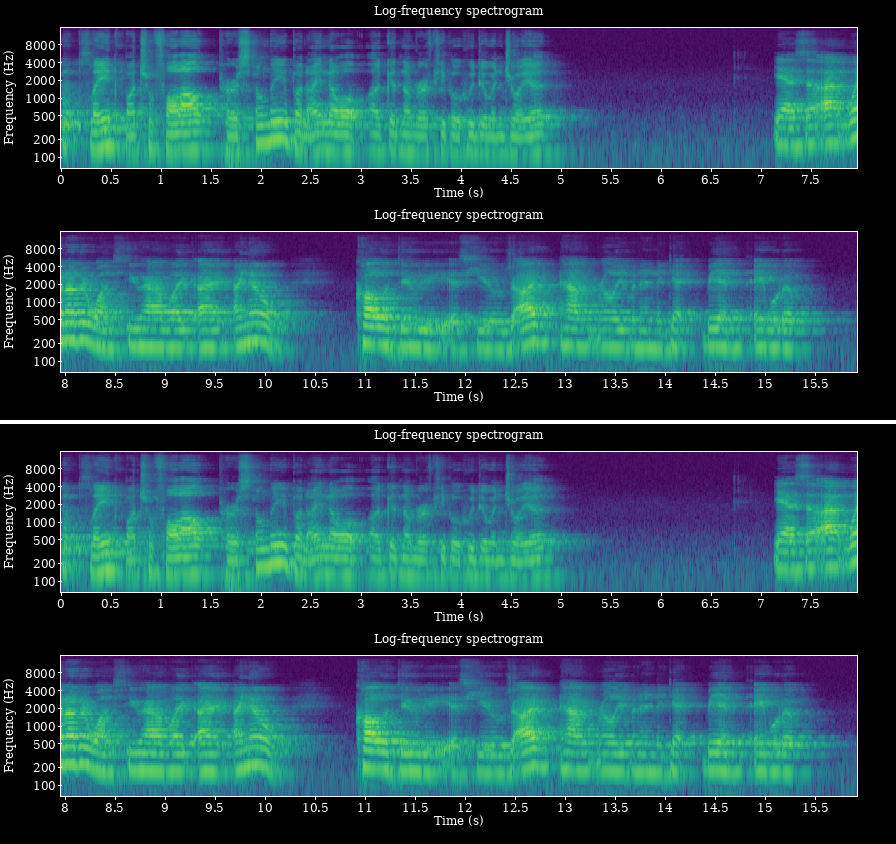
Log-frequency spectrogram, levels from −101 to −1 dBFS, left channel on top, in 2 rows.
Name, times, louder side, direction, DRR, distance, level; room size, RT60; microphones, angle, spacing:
voice 1, 0.0-4.9, left 1 dB, 20° left, 7 dB, 2.0 m, -29 dB
voice 2, 7.1-10.1 10.9-15.3, right 1 dB, 5° right, 2 dB, 2.0 m, -26 dB
19.5 x 15.0 x 9.4 m, 0.90 s
head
